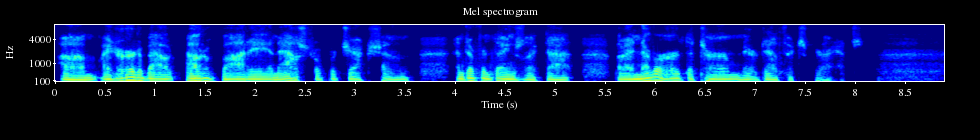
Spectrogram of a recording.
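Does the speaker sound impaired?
Yes: absent vocal cords; still practices speaking.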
